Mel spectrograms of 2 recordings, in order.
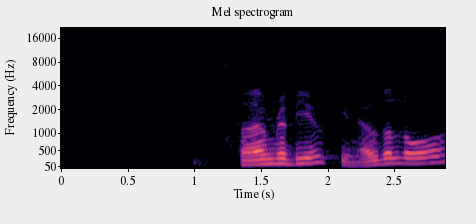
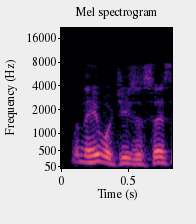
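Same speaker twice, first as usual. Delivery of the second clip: ordinary talk, nothing marked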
